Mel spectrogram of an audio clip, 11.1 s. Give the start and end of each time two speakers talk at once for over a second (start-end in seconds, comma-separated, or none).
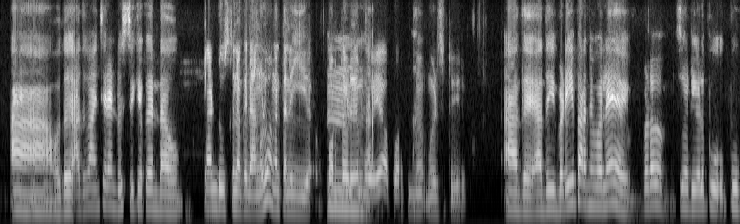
none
